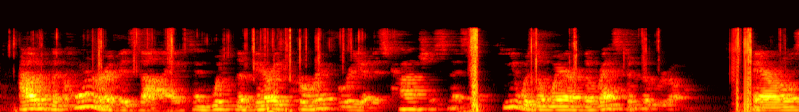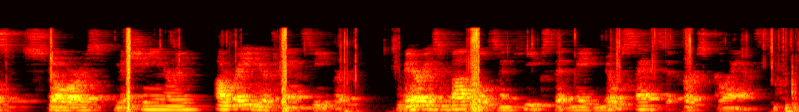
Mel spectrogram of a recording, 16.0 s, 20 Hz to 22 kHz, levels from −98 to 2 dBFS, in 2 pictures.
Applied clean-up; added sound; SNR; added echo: classical method WPE with log-MMSE.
